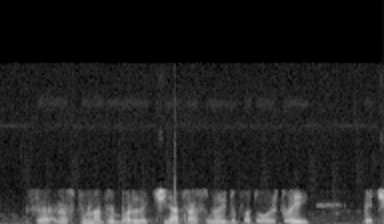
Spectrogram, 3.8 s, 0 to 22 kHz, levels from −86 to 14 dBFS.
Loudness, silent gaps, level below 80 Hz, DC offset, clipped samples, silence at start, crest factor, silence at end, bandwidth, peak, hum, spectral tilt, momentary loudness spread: -19 LUFS; none; -58 dBFS; under 0.1%; under 0.1%; 0.35 s; 20 dB; 0 s; 16 kHz; 0 dBFS; none; -6 dB/octave; 10 LU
